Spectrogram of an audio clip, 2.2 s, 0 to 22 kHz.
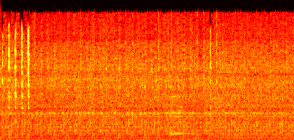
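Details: Opel Corsa 1.4 16-valve petrol idling evenly with a steady low hum and no misses after the repair for misfiring.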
